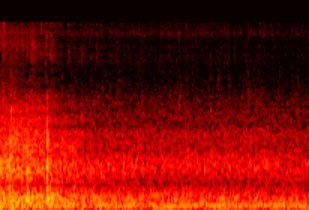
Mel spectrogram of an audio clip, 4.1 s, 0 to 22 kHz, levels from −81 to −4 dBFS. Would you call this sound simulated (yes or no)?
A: no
